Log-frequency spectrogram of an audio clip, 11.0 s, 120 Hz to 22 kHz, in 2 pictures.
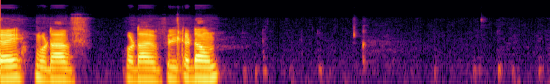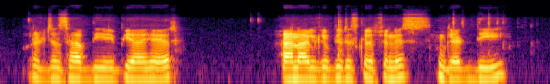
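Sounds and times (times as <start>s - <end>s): computer mouse clicks: 8.0s - 8.2s, 10.0s - 11.0s.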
